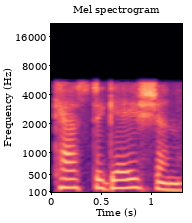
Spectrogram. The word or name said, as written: castigation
